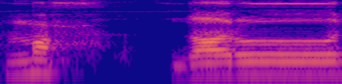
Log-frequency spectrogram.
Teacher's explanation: محضرون ضاد حروف مستعلیہ میں سے ہے، پر پڑھا جائے گا، را پیش کی وجہ سے پر پڑھا جائے گا۔ رو واو مدہ ہے، ایک الف کے برابر کھینچ کر پڑھیں گے، نون وقف کی صورت میں نون ساکن پڑھا جائے گا، وقف بالاسکان ہوگا، 3 سے 5 الف کے برابر کھینچ کر وقف کریں گے۔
